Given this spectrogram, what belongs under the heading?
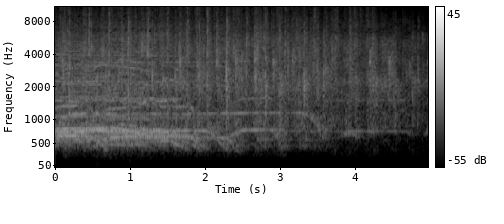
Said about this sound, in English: Please give a huge, huge applause.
